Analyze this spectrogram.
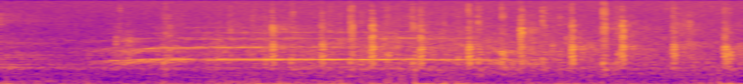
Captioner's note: applause and cheering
